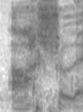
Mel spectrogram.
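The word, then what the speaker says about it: Ashleigh: It's almost like, imagine if we actually pronounced the people that call themselves Ashley, but it's A S H L E I G H. Like, imagine you had to actually say that. – Pronounce like Ashley.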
